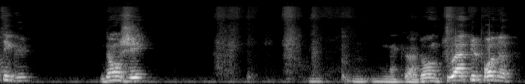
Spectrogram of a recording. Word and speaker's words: danger: G comme si c'était un et accent aigu danger donc toi tu le prônes tu sais tout tu disais toujours danseur danseur dans ces dangers et oui une erreur qui est revenue quatre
